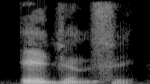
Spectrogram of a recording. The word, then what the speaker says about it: agency: Employment agency. Pour mot agency, hein, accent tombé sous premier syllabe là. Agency. Deux autres syllabes qui sont derrière ou faibles.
